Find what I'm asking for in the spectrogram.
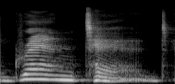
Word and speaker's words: granted: Quando o verbo regular termina com T ou D, esse E vai ser pronunciado. Por quê? Eu preciso dessa vogal para linkar. Então, eu tenho granted.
